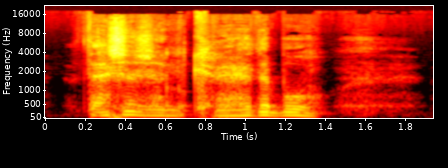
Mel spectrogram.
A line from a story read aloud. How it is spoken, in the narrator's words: breathed Hogwarts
